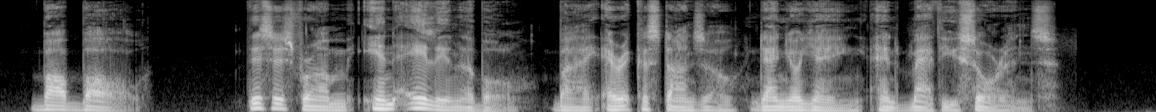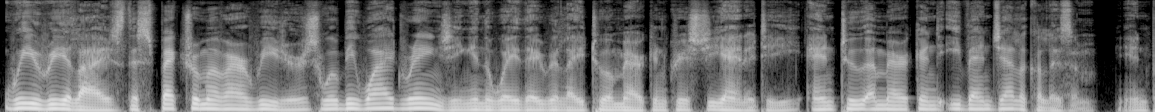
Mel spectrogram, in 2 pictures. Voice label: Special Interest Ecclesiology, audiobook narration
